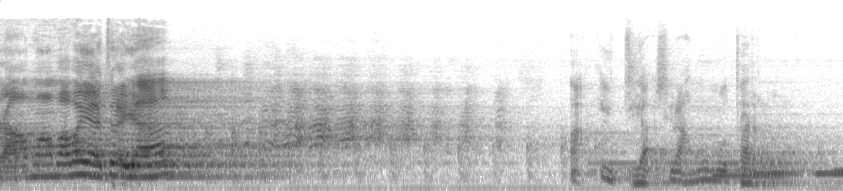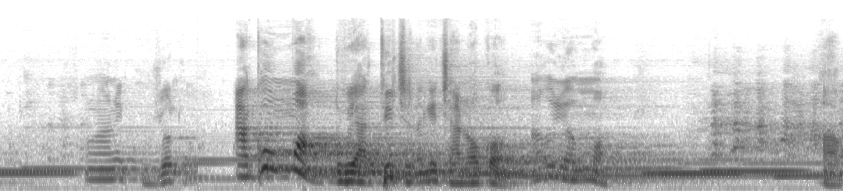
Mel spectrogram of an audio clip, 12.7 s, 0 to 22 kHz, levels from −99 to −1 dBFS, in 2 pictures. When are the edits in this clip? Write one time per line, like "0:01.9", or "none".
0:07.8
